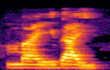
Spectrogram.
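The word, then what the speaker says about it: mayday: La señal radiotelefónica de socorro estará constituida por la palabra maidai, pronunciada con la expresión francesa maider en español med. No May ni May.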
